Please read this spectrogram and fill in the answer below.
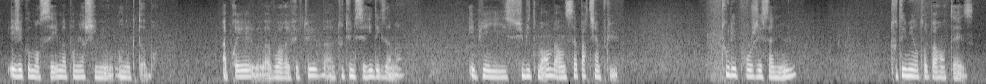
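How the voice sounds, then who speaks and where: A woman speaks at a fairly slow pace and a fairly low pitch, with fairly even intonation. Long, frequent pauses break her speech amid noticeable background noise. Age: 60s. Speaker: cancer patient. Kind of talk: testimony. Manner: halting.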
